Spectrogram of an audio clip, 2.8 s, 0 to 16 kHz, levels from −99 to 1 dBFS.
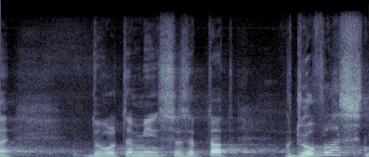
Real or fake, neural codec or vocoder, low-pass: real; none; 14.4 kHz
